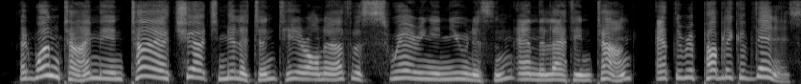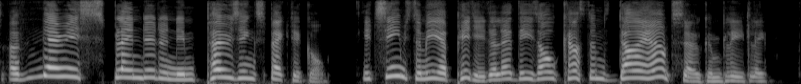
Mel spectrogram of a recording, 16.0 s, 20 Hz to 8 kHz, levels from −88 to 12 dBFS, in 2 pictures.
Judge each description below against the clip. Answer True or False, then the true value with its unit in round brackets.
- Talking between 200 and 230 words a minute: False (165 wpm)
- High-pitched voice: True (220 Hz)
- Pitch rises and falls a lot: False (4.6 semitones)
